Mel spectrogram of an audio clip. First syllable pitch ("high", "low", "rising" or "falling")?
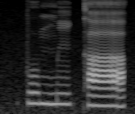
low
